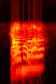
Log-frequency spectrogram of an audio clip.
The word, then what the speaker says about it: Amla: Amala. – How do you spell that? – It's not going to necessarily help you because it's spelled A-M-L-A. But you could pronounce it any way you'd like.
